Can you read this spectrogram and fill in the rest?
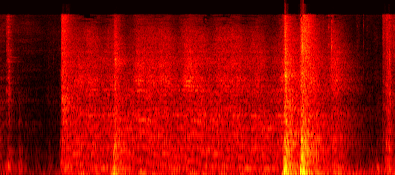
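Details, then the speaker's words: Freshly rebuilt carbureted engine on first fire-up before cam break-in: starter spins it, then a sharp heavy pop with a mist from the carb before it dies; cause unconfirmed. "Whoa! Did it pop out the carb, hun? I don't know, there was just like a mist of something."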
